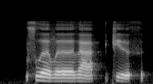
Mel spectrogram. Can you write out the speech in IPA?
sʷ ɜ β ɜː ð a | kʲ ø θ

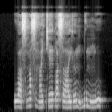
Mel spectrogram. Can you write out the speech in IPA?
w ɨ˧˩˧ sˤ ŋ ɘ˥ sˤ ɦ ẽ˨˦ c ẽ˧˥˧ ɗ ɘ˧˥˧ sˤ j e˨˦ j ø˧˥˧ m ɡ͡b u˦˨ m ŋ u˧˥˧

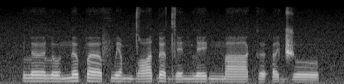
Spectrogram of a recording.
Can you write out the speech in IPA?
l əː l o n ə p ɐː f w e m dˤ a ɗ ɐ d l e n l e ŋ͡m aː k ə ʔ ɐ d͡ʒ o

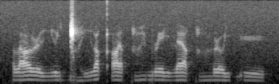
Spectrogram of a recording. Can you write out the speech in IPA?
l ɑ ɭ ø ʎ ɯ j ɡ͡ǁ ɑ̤ ʎ o qʼ ɑ j q æ̤ b ɹ e j l æ q ɑ̤ ɭ o j ɓ y

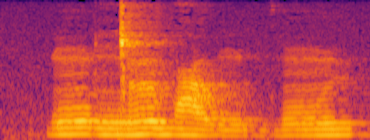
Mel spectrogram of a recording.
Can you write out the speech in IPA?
ɓ õ u̯ ŋ͡ǀ œ̃ v ʕ ɐ u̯ ŋ ʏ ɡʱ õ y̯

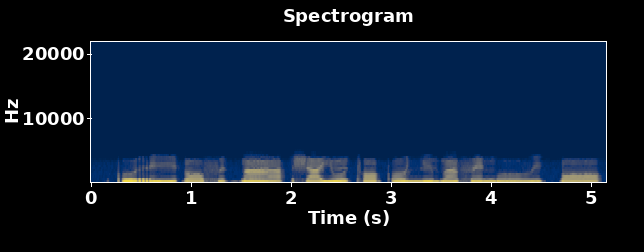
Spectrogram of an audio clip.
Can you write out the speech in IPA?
kʼ u˦ r iː˨ ɗ ɔ˨ f ɪ˨ ɡ͡b ã˦˨ | ʃ a˨ j ũ˦ tʰ ɔ˦ kʼ o˦˨ ɲ ĩ˨ b ã˦ f e˦ ŋ uː˨ β i˨ k͡p ɔ˦

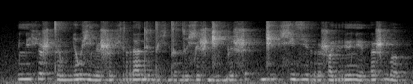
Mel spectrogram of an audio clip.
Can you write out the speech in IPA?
lʲ ʊ ç ɔ ʂ t ə w ɲ ɐ w ʑ ə lʲ ɔ ʂ ɔ ç r ɐ d y d ɐ ç d ɤ d ʊ ɕ i ʂ d͡ʑ y b i ʂ | d͡ʑ ʊ ç ɕ i zʲ ɤ r ʊ ʂ ɔ rʲ ɤ lʲ ə | ə ʂ ŋ ʊ

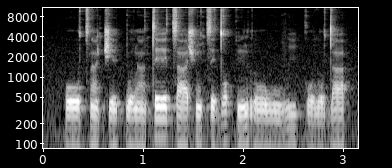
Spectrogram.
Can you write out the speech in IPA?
oː˨ t͡s ã˨ t͡ʃ eː˨ k͡p ʊ˨ l ã˨ t eː˦ t͡s aː˨ ʃ ũ˨ t͡s e˨ d ɔ˦ k ĩ˨˦ r oː˨ β u˨ β iː˦ k o˨ l o˨ d a˦

